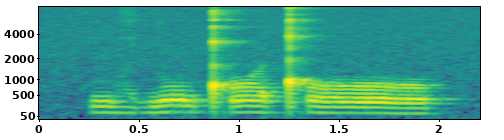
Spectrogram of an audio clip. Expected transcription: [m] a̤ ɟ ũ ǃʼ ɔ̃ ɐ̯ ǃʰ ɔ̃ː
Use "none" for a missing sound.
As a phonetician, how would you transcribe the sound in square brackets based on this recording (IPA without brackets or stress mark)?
m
